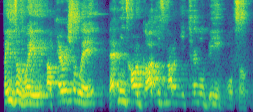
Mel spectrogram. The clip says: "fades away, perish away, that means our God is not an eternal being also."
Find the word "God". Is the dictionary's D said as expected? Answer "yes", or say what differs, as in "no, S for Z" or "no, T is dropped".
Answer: yes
